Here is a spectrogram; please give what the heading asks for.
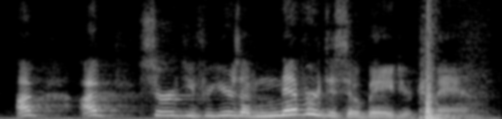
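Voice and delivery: loud, high, indignant, aggrieved tone.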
